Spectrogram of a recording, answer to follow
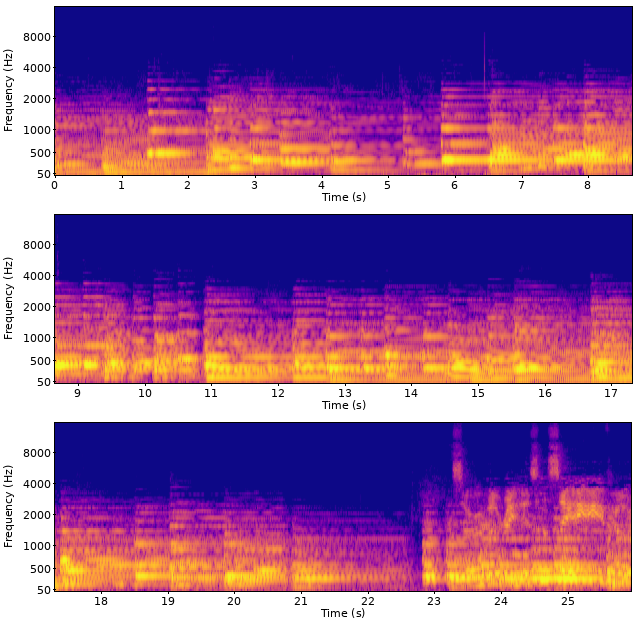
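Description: Piano playing the introduction to a hymn in slow, sustained chords over a moving bass line. Near the end it pauses briefly and the hymn proper begins.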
